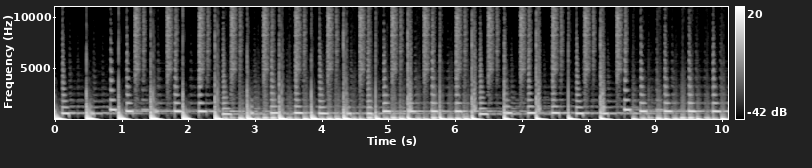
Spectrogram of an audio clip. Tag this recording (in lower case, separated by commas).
electronic music, music, techno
